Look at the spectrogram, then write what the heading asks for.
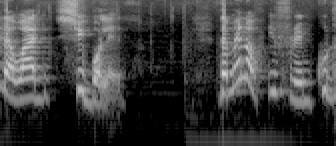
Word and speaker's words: shibboleth: said no they would say say the word shibboleth the men of Ephraim could not say the word correctly they pronounce the word as symbolid they were shrabbas thank you so anyway let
